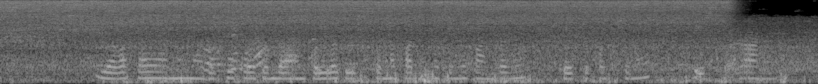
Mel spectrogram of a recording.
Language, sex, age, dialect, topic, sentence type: Telugu, female, 18-24, Utterandhra, banking, statement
